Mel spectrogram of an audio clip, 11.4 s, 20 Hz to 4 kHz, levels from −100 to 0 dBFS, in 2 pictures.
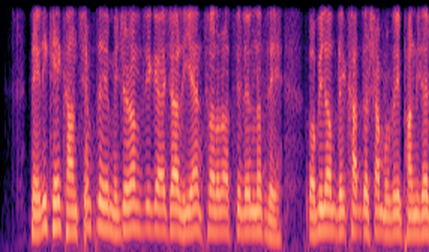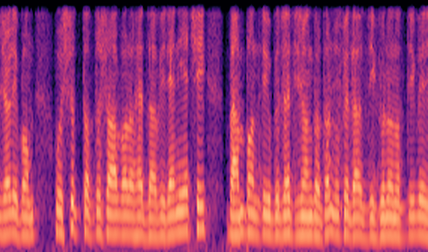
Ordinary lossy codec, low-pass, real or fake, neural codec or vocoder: none; 3.6 kHz; fake; codec, 16 kHz in and 24 kHz out, 0.4 kbps, LongCat-Audio-Codec, two codebook decoder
